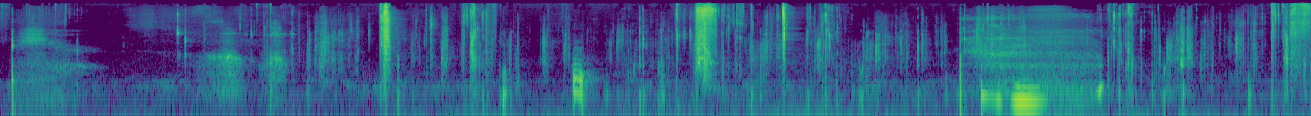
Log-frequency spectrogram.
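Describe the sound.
Crunching bites of a vampire sinking into a victim, a run of irregular crisp crunches and chewing noises, soft at first, then denser, with a heavier burst of wet crunching near the end.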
